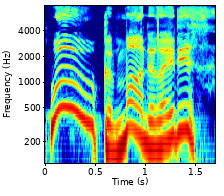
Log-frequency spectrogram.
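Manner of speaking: high whooping greeting; cheeky catcall. Pretend. Joking about James greeting the girls, a high whoop. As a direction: whoop it at the ladies.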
